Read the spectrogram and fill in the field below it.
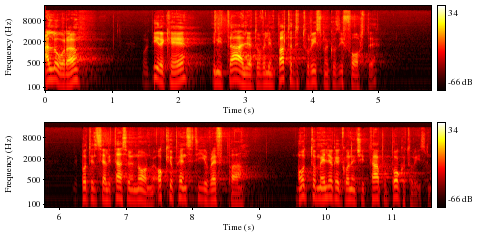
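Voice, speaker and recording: With a non-native accent, a man speaks at a fairly high pitch with ordinary pitch variation, big swings in loudness and long, frequent pauses over a quiet background. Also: moderate pace. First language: not Italian (speaking Italian). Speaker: real estate investment executive. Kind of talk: conference presentation. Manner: halting. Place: hall. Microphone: headset.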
